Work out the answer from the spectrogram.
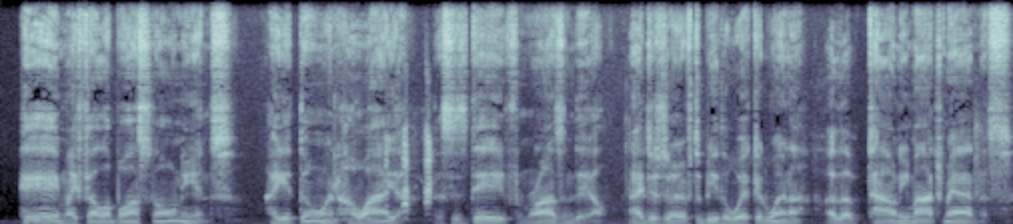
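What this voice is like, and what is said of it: Strong Boston accent. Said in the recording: “I take pride and passion in my accent. A lot of people say they don't like it, whatever. But I don't care. What am I supposed to do? Change the way I talk? I get the best freaking accent anywhere. North Shore, South Shore”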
